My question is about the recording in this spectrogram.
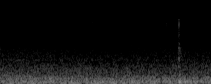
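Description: Steady low cabin hum of a 2015 Toyota 4Runner's V6 and tyres while cruising, heard from inside the cabin.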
